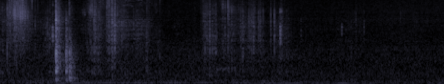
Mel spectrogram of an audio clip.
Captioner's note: food crunching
